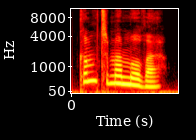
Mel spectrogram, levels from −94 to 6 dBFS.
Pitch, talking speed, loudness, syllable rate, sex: 250 Hz, 220 wpm, -16 LUFS, 6.3 syllables/s, female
